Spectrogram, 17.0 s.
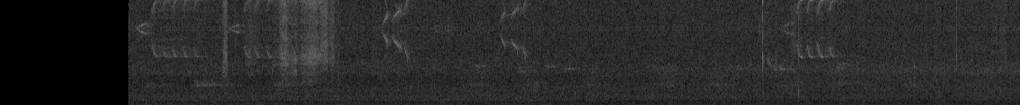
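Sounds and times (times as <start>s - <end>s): soft hiss: 2.2s - 17.0s
high bird chirps: 12.2s - 14.2s.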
